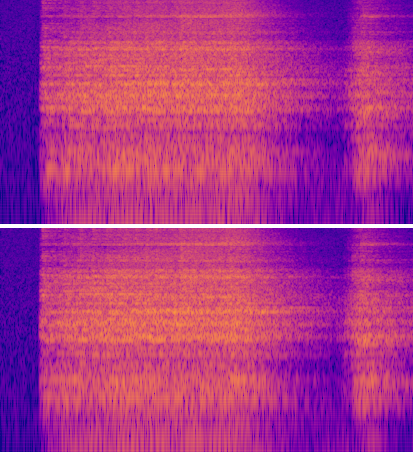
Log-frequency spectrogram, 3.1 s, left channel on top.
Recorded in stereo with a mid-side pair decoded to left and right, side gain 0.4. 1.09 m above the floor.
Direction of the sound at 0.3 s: 60° right.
